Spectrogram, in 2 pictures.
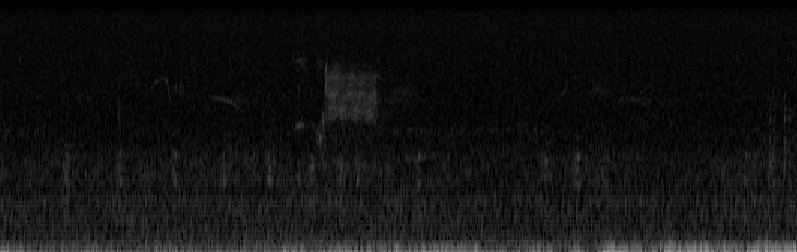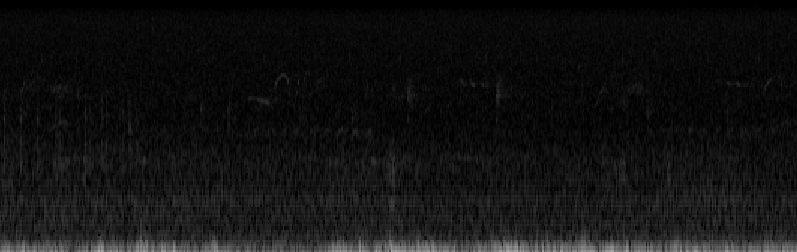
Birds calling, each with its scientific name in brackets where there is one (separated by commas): Blue Jay (Cyanocitta cristata), Eastern Phoebe (Sayornis phoebe), Yellow-bellied Sapsucker (Sphyrapicus varius), Canada Goose (Branta canadensis), Red-winged Blackbird (Agelaius phoeniceus)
